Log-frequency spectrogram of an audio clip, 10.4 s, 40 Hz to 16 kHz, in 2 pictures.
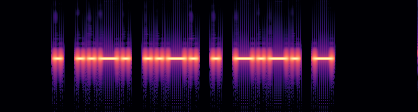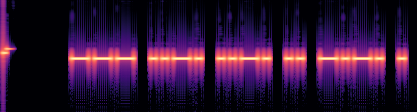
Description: Morse code, heard as a keyed tone, about 17 wpm, 700 Hz. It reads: EFFECT OFFICE
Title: Sentences from Top 1000 Words - New Word Drill - 17wpm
